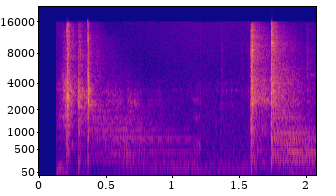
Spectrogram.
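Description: Toy Nerf blasters firing: two quick pairs of sharp clicks, one just after the start and one about a second and a half in. Each pair is followed by a held musical chord that rings on and fades.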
